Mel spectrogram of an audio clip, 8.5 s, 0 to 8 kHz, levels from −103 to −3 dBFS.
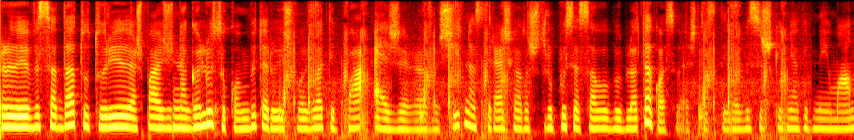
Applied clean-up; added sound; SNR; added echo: none; Fart; 14 dB; none.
